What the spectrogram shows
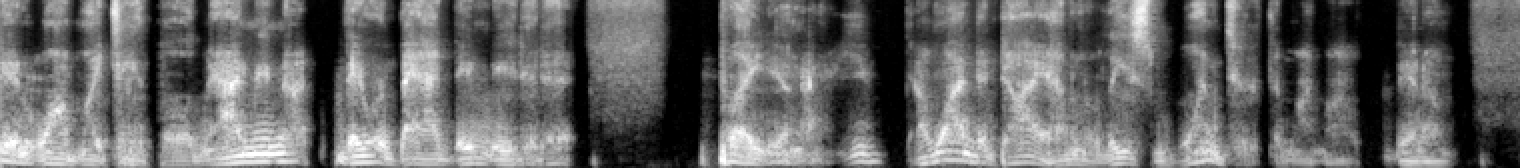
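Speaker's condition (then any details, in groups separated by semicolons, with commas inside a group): Laryngectomy; post-surgery, new dentures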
